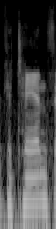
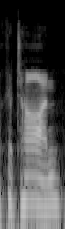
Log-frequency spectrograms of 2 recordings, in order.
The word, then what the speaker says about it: Catan: Mayfair does a lot of stuff there, so if you're a Catan fan, or Catan, depending on who you are and how you say it, there should be plenty of things going on with that, too.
